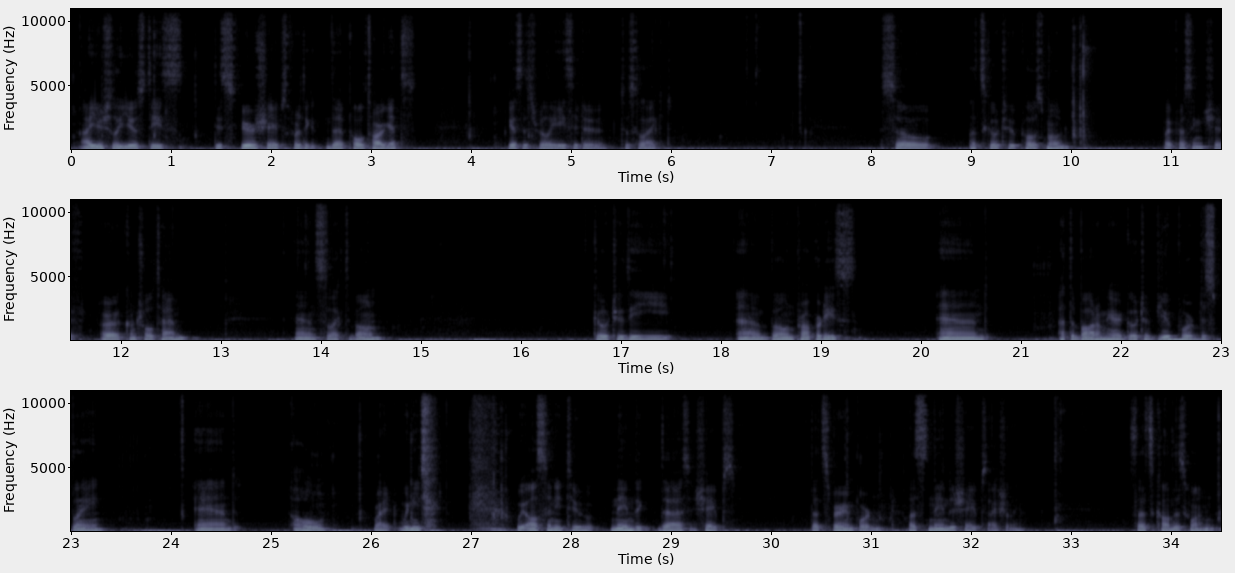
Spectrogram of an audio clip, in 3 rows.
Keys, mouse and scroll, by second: 10.0 ctrl+Tab, 27.2 ctrl+Tab.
